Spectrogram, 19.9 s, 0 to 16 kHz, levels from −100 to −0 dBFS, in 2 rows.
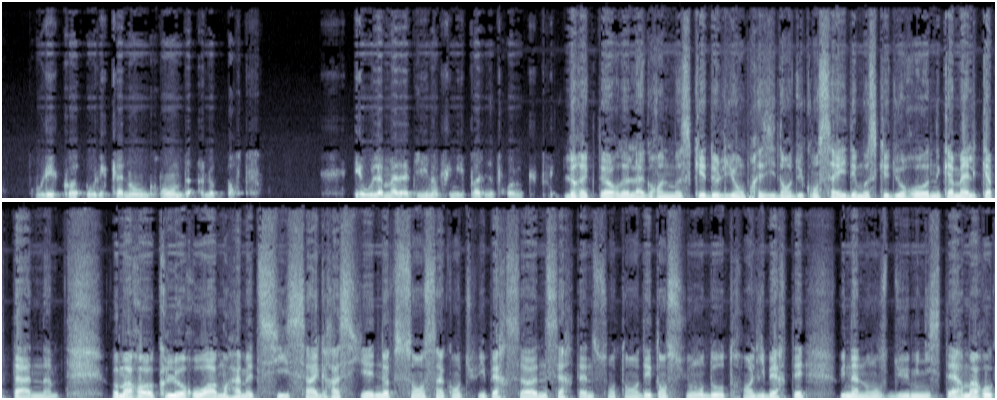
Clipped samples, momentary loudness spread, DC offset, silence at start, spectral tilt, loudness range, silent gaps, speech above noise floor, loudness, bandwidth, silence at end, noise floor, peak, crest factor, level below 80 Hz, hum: under 0.1%; 10 LU; under 0.1%; 0.35 s; -6 dB/octave; 7 LU; none; 52 dB; -16 LUFS; 16 kHz; 0 s; -68 dBFS; 0 dBFS; 16 dB; -46 dBFS; none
